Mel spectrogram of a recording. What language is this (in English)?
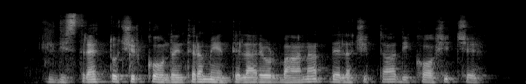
Italian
